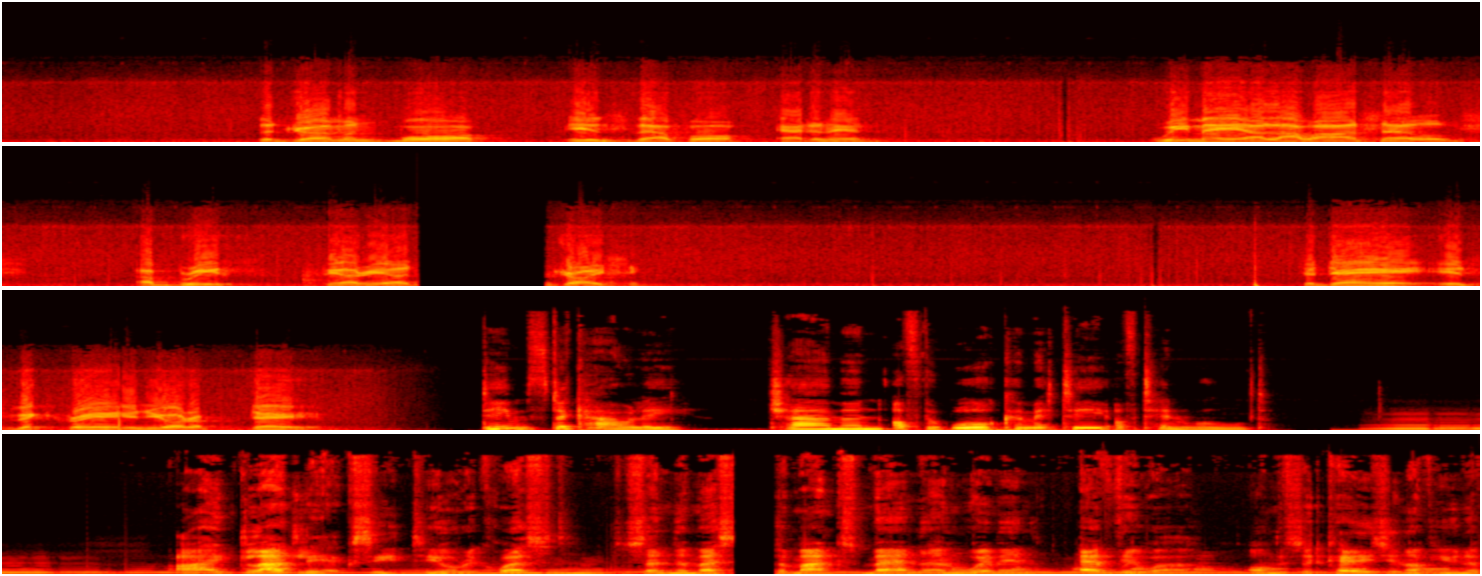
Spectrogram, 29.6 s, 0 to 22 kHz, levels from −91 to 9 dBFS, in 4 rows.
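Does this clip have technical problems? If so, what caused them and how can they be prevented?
Yes. Two stream reconnects: silence at 9.48 s for 0.64 s and at 25.83 s for 0.21 s. The connection dropped, a fresh decoder restarted mid-stream, and playback resumed roughly half a second and a fifth of a second later. A larger client buffer with seamless reconnection prevents this.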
